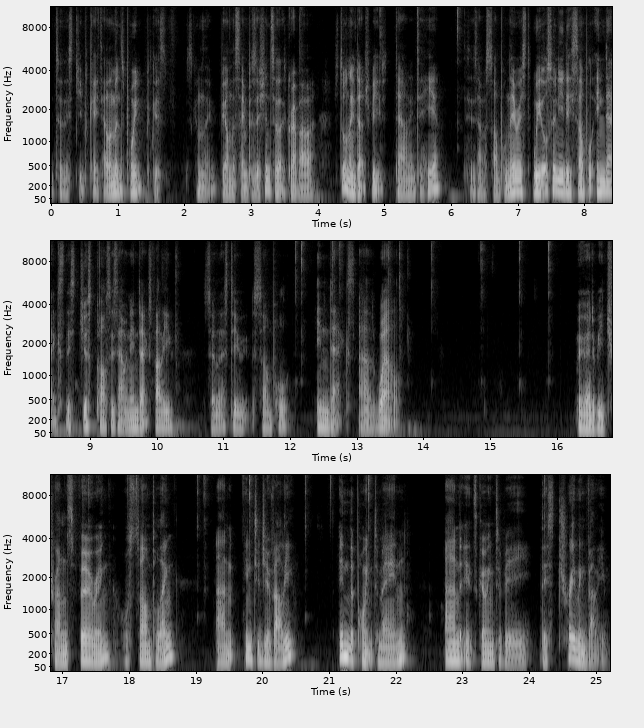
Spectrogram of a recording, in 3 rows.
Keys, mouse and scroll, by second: 3.6-4.8 drag, 8.9 click, 14.7 click, 15.3-15.7 drag, 17.1-25.2 drag.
